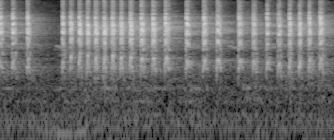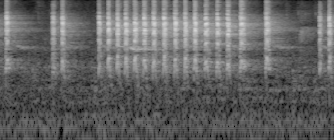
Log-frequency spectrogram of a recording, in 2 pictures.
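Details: Fighting Eurasian tree sparrows give a loud, near-continuous chatter of rapid high chirps, about five per second, in long runs broken by two short pauses.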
